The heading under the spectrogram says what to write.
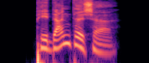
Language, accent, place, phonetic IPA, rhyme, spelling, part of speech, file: German, Germany, Berlin, [ˌpeˈdantɪʃɐ], -antɪʃɐ, pedantischer, adjective, De-pedantischer.ogg
- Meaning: 1. comparative degree of pedantisch 2. inflection of pedantisch: strong/mixed nominative masculine singular 3. inflection of pedantisch: strong genitive/dative feminine singular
